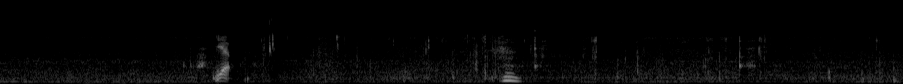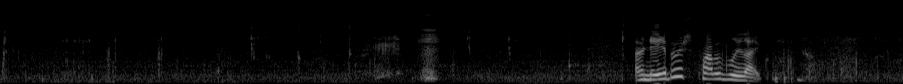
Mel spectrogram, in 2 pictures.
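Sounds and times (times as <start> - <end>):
faint chewing with mouth clicks: 1.9 - 15.4.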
